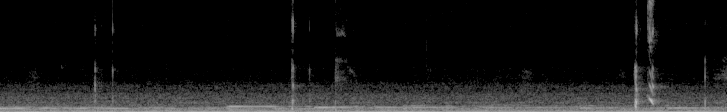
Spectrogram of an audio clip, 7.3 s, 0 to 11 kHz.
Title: 2 weeks old Baby Hiccup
